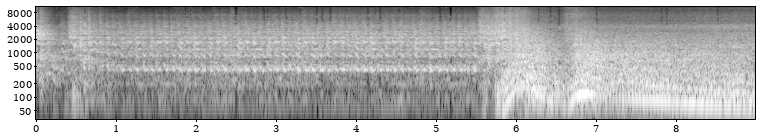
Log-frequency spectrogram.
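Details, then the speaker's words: 1985 Chevrolet C30 gas-swapped engine, cold start on fast idle: catches after a short crank and holds a steady, slightly high idle with no misses, knocks or smoke; normal fast idle. "Oh yeah, ain't no smoke coming out the back. She's idled up a little high. It's on the fast idle right now."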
